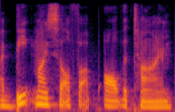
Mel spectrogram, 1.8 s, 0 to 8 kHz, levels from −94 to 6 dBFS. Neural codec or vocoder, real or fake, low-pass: none; real; 7.2 kHz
